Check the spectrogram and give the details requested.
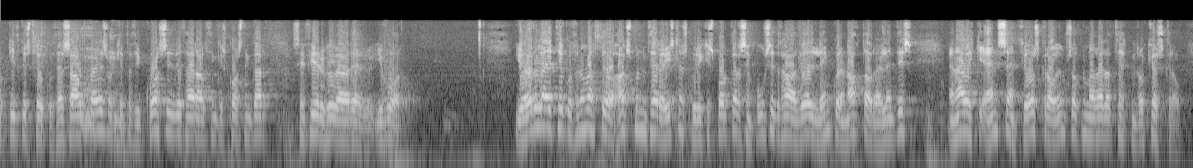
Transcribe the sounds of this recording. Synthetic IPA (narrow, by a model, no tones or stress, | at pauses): cɪlt̪ɪst̪ʰœːkʏθɛsːaaːwkʰajðɪsɔcʰɛːht̪aθvikʰɔːsɪðvɪðθaðɾalfiɲcɪskʰɔst̪niŋkaɾ̥sɛmfɪɾɪɾɦʏɣaðaɾɛɾʏ̰ʔivɔːɾ | iœðɾʏlaːjɪt̪ʰɛːkʏfɾʏmvar̥pɪðawɦaksmʏnːʏmθejraist̪lɛnskʏɾihcɪspɔɾkaɾasɛmpuːsɛt̪ɪ̥ɾ̥havavɛːɾɪlejŋkʏɾɛnawht̪aːwɾɛlɛnt̪ɪs | ɛnhavɛhcɪʔɛnsɛnt̪θjowðskɾawʏmsowknʏmaðvɛrðat̪ʰɛhknɪɾawcʰœlskɾa̰ːw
